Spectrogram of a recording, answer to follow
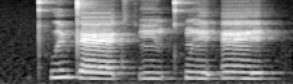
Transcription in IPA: kʷʰ i ɳ t̪ æː t͡sʼ ĩː kʷʰ ĩ e̯ ʔ ɛ̃ e̯

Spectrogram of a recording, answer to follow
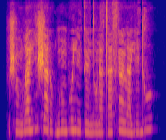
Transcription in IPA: ʃ ɔ̃˨ ɡ͡b a˧ j i˦ ʃ a˦˨ ɾ o˨ ɡ͡b ũ˧ b o˧ j ĩ˨ t ɛ̃˨ d ɔ̃˨ ɾ a˨ t a˨˦ s ã˦˨ l a˨ j e˧ d u˦

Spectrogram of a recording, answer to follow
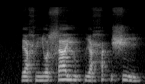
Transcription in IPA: e ħ ɲ ɔ ɬ a j ɯ p i ħ | ʃ i

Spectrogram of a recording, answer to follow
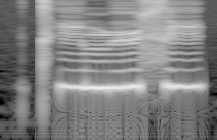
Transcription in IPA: tʰ i m y s i

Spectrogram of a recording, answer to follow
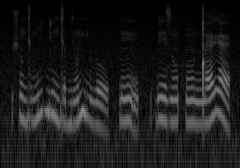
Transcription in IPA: ʃ õ ɡʲ o m i ɡ ĩ ɡʲ ɒ ɡʲ õ nʲ u ð o | ɾ ẽ | ɓ e z õ x õ ŋ͡ǃ æ ɣ æ

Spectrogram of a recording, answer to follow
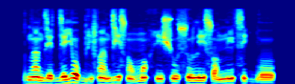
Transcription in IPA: d ã˧ d e˨ d e˨˦ j o˦˨ b i˨ f ã˧ d i˧ s ɔ̃˨ m ɔ̃˧ h i˨ ʃ u˨ s u˧ l i˧ s ɔ˨ n ĩ˨˦ s i˧ ɡ͡b o˧

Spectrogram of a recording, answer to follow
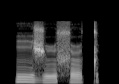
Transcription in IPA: i ʒ y s ø t

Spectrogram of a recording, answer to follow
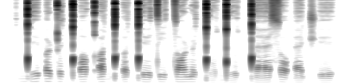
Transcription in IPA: ɡ͡ǃ ɪ ʔ ʌ ʈ ə ǃʼ ɔ qʼ ə ǃʼ ʌ ǃ ɪ t i t ɒ ɳ ə ɡ͡ǃ ɔ ɡ͡ǃ ʊ ǃ æ s ɔ ʔ æ t͡ʃʼ ɪ

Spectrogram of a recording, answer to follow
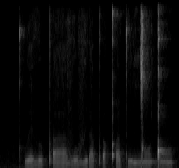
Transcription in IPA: kʷʰ ɛ ð ʊ pʼ a v o v ɪ ɾ a pʼ ʊ qʼ ɪ t̪ ɪ ŋ͡ǀ ɔ̃ ŋ͡ǃ ɔ̃

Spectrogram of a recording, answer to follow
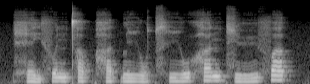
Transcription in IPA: h e˨˩ j f ɵ˨ n t̪ʰ ɐ˨ p̚ h ɐ˨ t̚ l iː˨˩ w t͡sʰ iː˨˥ w h ɐ˥ n t͡s yː˨˥ f ɐ˥ k̚

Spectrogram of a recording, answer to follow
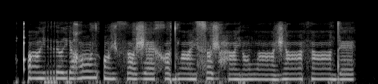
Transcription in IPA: qʼ ɔ̃ː˨ i̯ r əː˨ i̯ ɾ ɪ˨ ʁ ɔ̃ː˦ z ʔ ɔ̃˨ ʒ θ ɒ˨˦ ʒ æ˨ x ɒ˨ d w ɑ̃ː˨ i̯ s ɒ˦ ʒ h ɑ̃˨ i̯ ɾ ɔ̃˨ β ɑ̃ː˨ ʒ ɑ̃ː˦ θ ɑ̃ː˦ d ɛ˦

